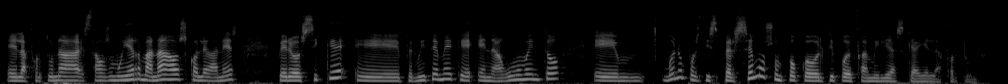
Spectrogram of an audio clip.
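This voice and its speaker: A woman's voice: fairly low pitch, lively intonation, a little fast. A woman interviewer who asks long, admiring questions that wander, full of fillers.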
